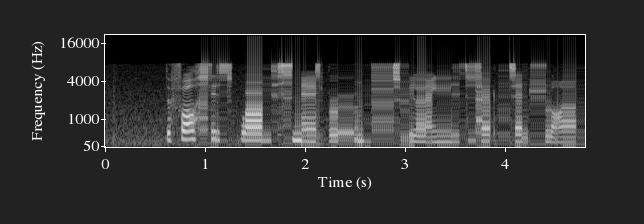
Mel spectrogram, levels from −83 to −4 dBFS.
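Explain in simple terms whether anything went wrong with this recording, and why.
From about 0.96 s to the end, the speech turns into a stiff, metallic buzz. This is robotic sound from repeated short buffers. The buzz sits at a steady 50 Hz, so each repeated slice is about 20 ms long. Roughly seven tenths of that stretch is repeated audio, so much of the real speech is skipped. The likely cause is that new audio stopped arriving often enough, and the software kept replaying its last short slice to fill the gaps. The sound also has its lowest bass removed, which fits normal call microphone processing.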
